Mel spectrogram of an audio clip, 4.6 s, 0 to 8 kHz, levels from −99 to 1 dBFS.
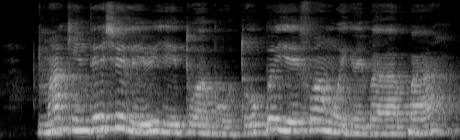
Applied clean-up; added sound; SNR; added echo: none; none; none; reverberation time 0.7 s.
